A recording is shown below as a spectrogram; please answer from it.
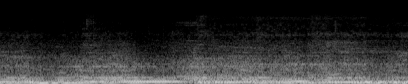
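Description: Street traffic rumble: a large SUV's engine running as it drives through the intersection, heard as a steady low rumble.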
